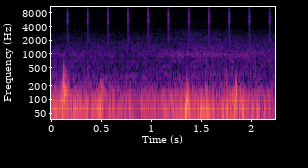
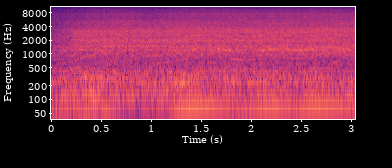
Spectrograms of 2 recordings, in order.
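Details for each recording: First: Vauxhall engine running, spark plug test on cylinders three and six: light even ticking about five a second over a low rumble, a pathetic weak spark versus strong plugs two and five; coil pack suspected unless the HT leads are at fault. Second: Engine revs up and holds an even, steady note on an old Vauxhall with no belt squeal or chirp, after cleaning a buildup of grease and oil off the belt and pulleys fixed the noise; runs clean.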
